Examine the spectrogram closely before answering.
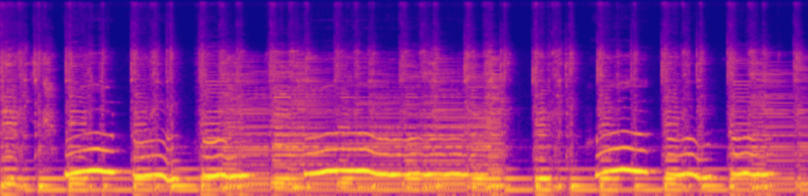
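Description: Acoustic guitar strumming under a man's voice singing a wordless melody in long, bending phrases.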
